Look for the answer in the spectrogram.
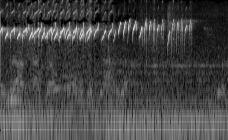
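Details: Mantenan kuning in ngerol rolling song for magpie-robin tutoring: rapid shrill notes for nearly three seconds, growing slightly slower and more spaced toward the end before falling silent.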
